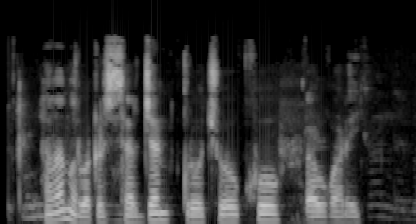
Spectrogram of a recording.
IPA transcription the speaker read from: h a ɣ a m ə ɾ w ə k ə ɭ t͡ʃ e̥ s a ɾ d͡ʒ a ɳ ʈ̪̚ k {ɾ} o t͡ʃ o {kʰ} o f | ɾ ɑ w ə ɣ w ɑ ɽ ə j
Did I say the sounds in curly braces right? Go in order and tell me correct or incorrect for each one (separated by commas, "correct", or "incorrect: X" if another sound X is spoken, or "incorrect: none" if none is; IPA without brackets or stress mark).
correct, correct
